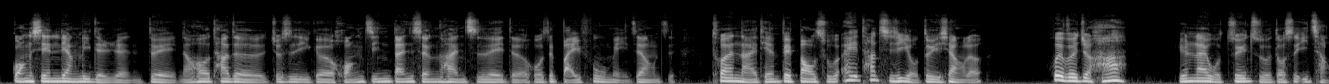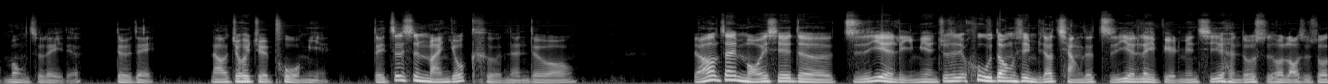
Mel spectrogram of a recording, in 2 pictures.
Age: 20-39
